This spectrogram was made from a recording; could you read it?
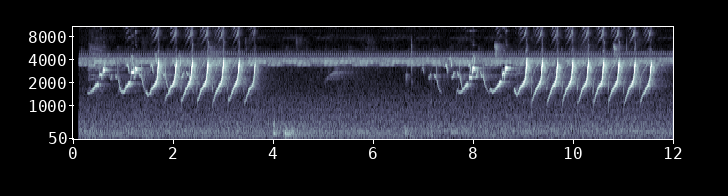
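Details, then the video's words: A male Northern Cardinal sings to his mate near a boardwalk trail at Corkscrew Swamp Sanctuary, Naples, Florida: two bursts of loud, clear, sharply down-slurred whistles, about three per second, over a steady high insect drone. "Hear the Northern Cardinal Song!"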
